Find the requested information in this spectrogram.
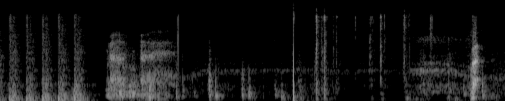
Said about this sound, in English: That night, Gideon Perry was seated in his cabin when he heard a knock at the door.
